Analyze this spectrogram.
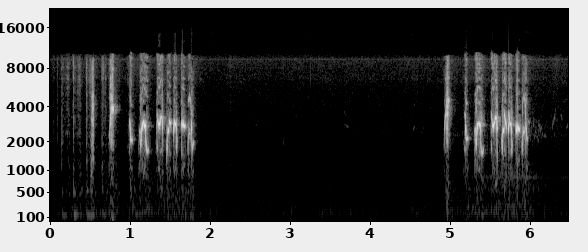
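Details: Song of a bulbul in the Mandali style of six phrases, meant for teaching young birds: two rapid bursts of clicks and gurgling whistles, about four seconds apart, in a silent background.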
